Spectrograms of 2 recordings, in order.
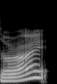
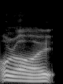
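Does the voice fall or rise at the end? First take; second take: rises; falls. First: The voice rises at the end. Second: The voice falls at the end. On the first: The speaker calls it right. "it goes up at the end" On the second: The speaker calls it wrong. "It's not all right"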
